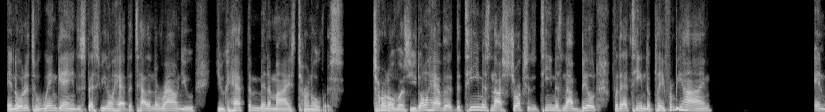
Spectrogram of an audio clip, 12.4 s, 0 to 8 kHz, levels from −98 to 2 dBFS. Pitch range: 145-180 Hz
